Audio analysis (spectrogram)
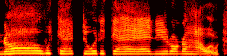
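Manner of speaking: high whining refusal; whiny kid. Retold or imitated. Mother voicing her son's refusal, high and whining. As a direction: mimic the child shutting down every idea. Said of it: "you're like".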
